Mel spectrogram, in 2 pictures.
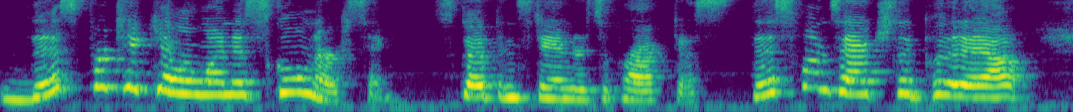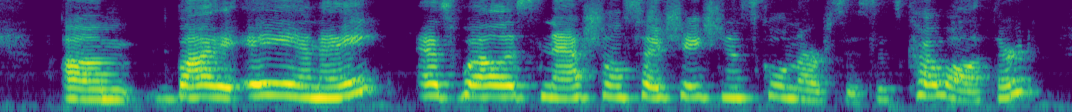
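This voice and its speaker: Speaking with a Southern US accent, a woman uses lively intonation at a high pitch. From US South. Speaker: school health services administrator. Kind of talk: training presentation. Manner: fast when excited.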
